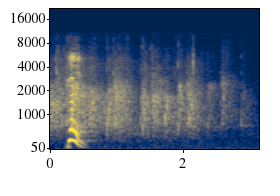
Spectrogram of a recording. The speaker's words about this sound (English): Clap for yourselves.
